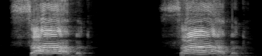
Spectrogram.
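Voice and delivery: "sábado" called out, long high SÁ; called-out word, first syllable stressed. Shown as a demonstration. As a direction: call "sábado" as if hailing someone, stretching SÁ. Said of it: "A gente chama assim".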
